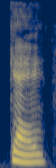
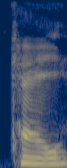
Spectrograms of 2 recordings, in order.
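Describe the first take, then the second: First: The E vowel sounds Spanish-like. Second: The E vowel sounds English-like. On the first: The speaker calls it right. "instead of" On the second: The speaker calls it wrong. "I used to have real problems saying the E"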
